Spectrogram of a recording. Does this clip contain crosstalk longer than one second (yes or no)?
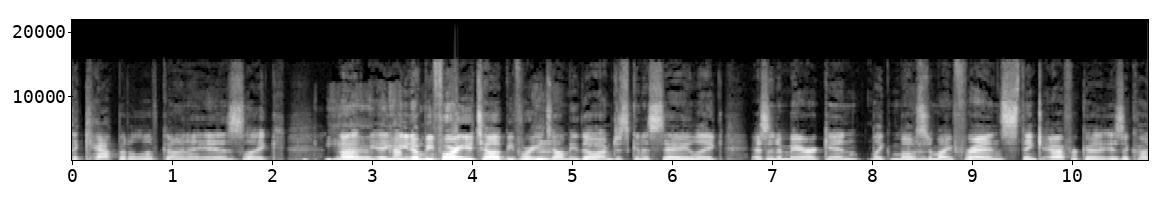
yes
